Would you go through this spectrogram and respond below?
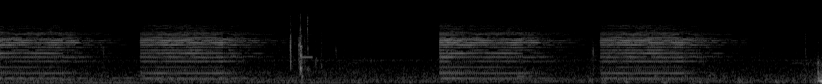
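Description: An alarm in The Outer Worlds sounds as a harsh electronic buzzer, blaring in repeated long blasts of a second or two with short gaps between them, loud and steady with no talking.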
